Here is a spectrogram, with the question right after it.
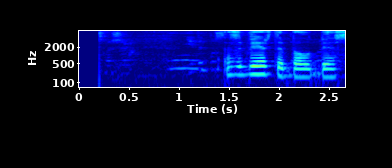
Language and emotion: Russian, neutral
